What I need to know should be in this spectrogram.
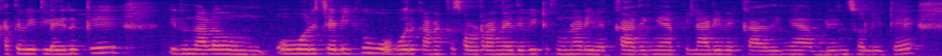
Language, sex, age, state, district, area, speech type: Tamil, female, 30-45, Tamil Nadu, Salem, rural, spontaneous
